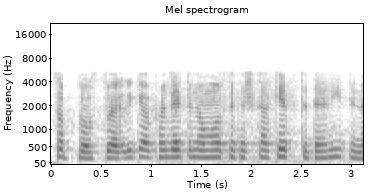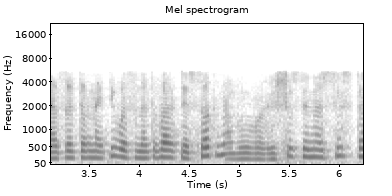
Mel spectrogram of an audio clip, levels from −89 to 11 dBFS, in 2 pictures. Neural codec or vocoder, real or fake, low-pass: codec, 16 kHz in and 24 kHz out, 0.4 kbps, LongCat-Audio-Codec, two codebook decoder; fake; 5.4 kHz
